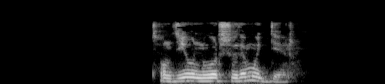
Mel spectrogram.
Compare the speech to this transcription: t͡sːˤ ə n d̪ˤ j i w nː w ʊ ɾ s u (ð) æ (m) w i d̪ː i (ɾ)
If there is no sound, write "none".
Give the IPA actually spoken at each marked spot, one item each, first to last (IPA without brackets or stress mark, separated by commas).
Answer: ð, m, ɾ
